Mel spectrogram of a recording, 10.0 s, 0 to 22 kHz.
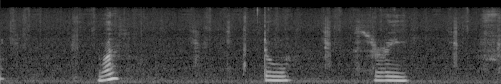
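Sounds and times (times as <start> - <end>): crochet hook scratching yarn: 0.0 - 2.4, 3.8 - 10.0.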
